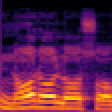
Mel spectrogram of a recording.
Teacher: नौ, रौ, लौ, सौ वर्ण जो है वो वत्स्य ध्वनियाँ के अंतर्गत आते हैं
